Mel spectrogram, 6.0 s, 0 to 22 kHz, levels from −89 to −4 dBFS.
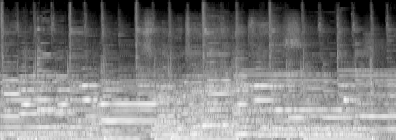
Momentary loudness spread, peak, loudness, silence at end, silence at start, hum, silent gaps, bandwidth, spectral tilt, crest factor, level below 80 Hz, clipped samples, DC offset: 2 LU; 0 dBFS; -12 LUFS; 0 s; 0 s; none; none; over 20 kHz; -6.5 dB/octave; 10 dB; -20 dBFS; under 0.1%; under 0.1%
